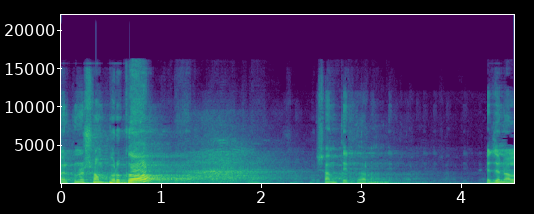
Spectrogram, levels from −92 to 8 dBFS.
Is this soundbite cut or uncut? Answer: uncut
